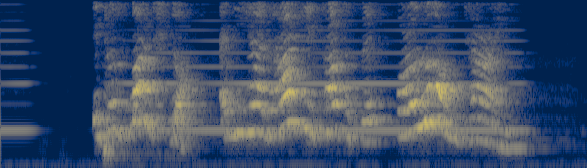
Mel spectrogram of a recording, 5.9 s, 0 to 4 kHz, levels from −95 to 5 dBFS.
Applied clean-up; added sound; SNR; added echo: none; Wind instrument, woodwind instrument; 19 dB; reverberation time 0.6 s.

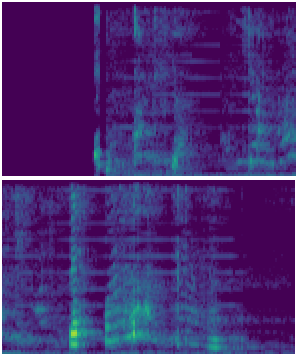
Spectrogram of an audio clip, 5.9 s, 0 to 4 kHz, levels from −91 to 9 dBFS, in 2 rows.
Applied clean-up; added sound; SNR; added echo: neural mask model DeepFilterNet 3.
